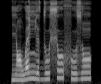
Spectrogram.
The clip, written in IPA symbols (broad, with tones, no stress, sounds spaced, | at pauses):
j ɔ̃˨ w ɛ˦ ɲ ɨ˧ d u˧ ʃ u˦ f u˧ z ũ˦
